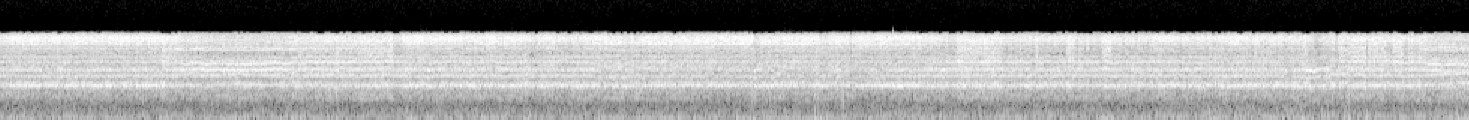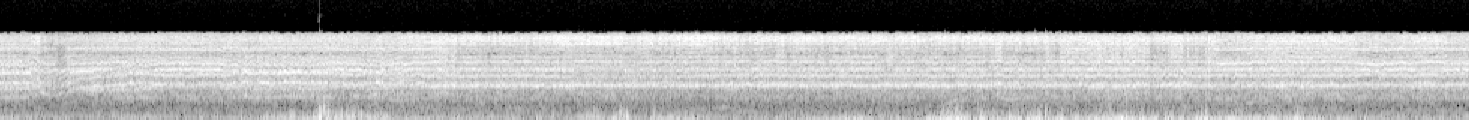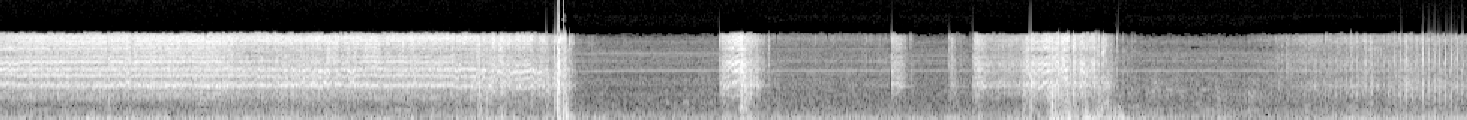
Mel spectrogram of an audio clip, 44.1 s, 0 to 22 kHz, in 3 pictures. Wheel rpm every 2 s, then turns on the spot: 160, 160, 160, 160, 160, 160, 160, 130, 160, 160, 160, 160, 160, 160, 160, 160, 160, 120, 20, 20, 50, 20.
42-44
